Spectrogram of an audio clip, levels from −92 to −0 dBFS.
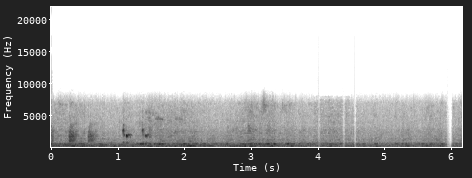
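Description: Speech clip with an echo leak running through all of it: a delayed copy of the voice trails the direct sound by about 291 ms, only a little quieter than the speech itself, most likely from a far-end loudspeaker whose echo canceller let the pickup back through. Short stalls from late packets stretch the sound at 3.99–4.04 s (26 ms), 4.36–4.41 s (34 ms), 4.53–4.58 s (26 ms) and 5.92–6.02 s (82 ms). The jitter buffer ran dry each time, so the last sound was held and then resumed without loss. The audio is band-limited to about 8 kHz.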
